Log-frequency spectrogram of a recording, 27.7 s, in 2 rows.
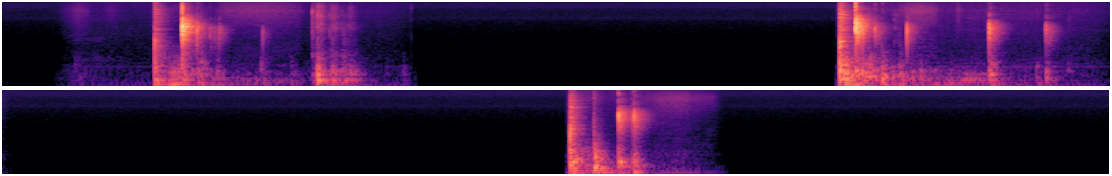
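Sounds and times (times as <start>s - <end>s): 
billiards game sound: 1.9s - 4.8s, 10.5s - 13.5s, 21.0s - 22.2s.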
